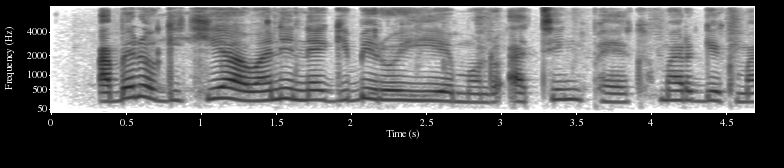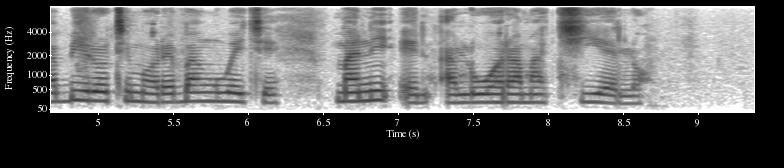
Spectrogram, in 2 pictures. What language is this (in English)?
Luo (Kenya and Tanzania)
